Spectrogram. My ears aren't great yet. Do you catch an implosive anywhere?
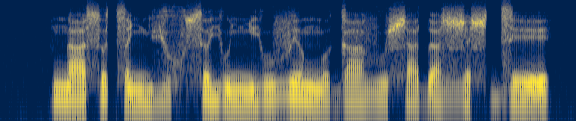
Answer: yes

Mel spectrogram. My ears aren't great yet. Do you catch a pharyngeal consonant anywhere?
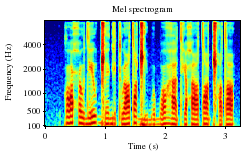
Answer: yes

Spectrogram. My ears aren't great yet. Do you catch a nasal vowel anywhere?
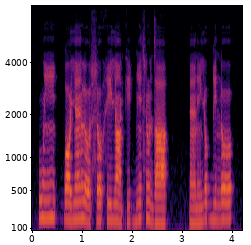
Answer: yes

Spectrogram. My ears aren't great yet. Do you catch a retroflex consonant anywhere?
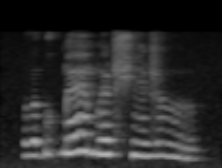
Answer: yes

